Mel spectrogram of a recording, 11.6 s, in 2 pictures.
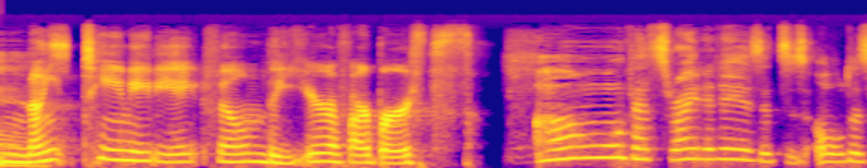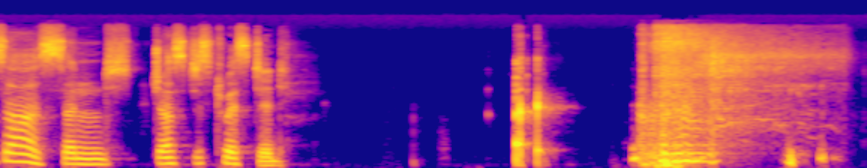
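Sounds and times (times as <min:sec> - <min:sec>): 
speech: 0:00.2 - 0:07.8, 0:10.0 - 0:11.2
person burping after drinking wine: 0:09.2 - 0:10.7.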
